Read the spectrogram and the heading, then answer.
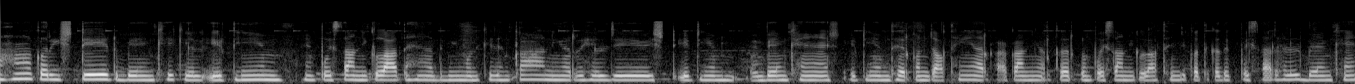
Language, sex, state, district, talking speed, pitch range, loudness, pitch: Hindi, male, Chhattisgarh, Jashpur, 80 wpm, 200-215 Hz, -18 LUFS, 205 Hz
